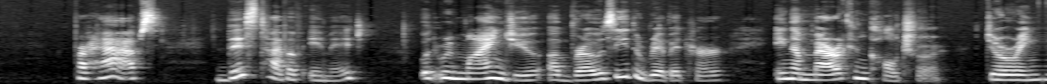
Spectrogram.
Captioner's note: click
